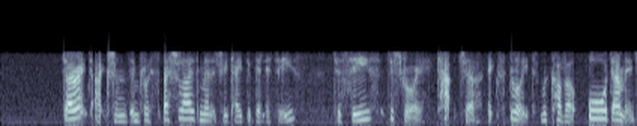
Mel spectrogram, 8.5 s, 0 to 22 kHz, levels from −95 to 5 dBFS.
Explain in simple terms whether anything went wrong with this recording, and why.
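The speech passed through the GSM full-rate codec, the old mobile-phone system, for the whole clip. It rebuilds the voice from a rough model driven by regular pulses and drops everything above 4 kHz, so the voice sounds muffled, buzzy and gravelly throughout. The faint room noise behind the speech belongs to the recording itself.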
